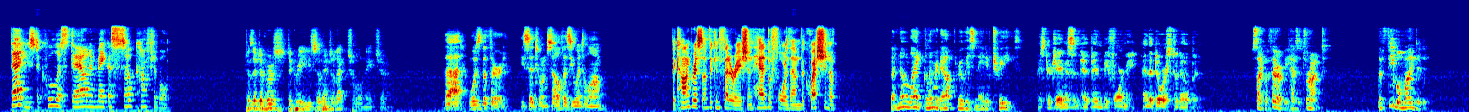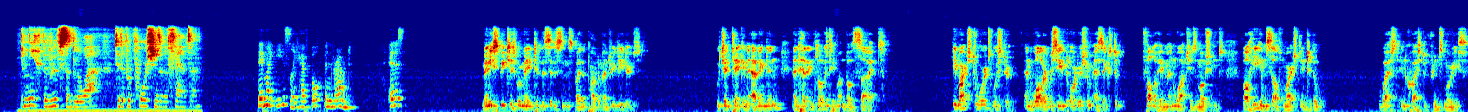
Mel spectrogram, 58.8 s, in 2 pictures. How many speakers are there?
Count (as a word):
ten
